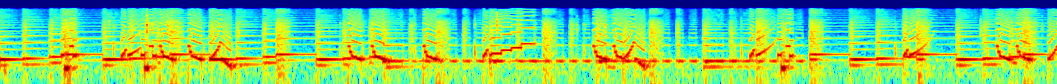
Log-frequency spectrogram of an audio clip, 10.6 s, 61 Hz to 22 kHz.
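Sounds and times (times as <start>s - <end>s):
fast busy video game music with synth notes: 0.0s - 10.5s.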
